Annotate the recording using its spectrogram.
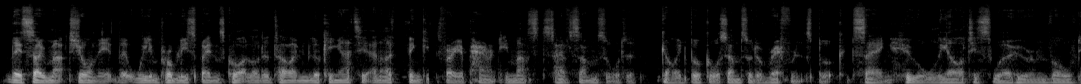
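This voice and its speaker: A man's voice: a bass voice, breathy edge. A man with an English accent hosting a podcast, talking through his material in a thoughtful, rambling way with frequent hesitations. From England. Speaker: podcast host. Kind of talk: casual podcast commentary.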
